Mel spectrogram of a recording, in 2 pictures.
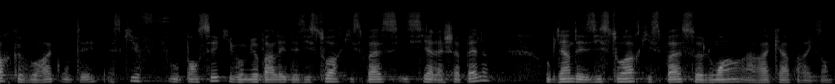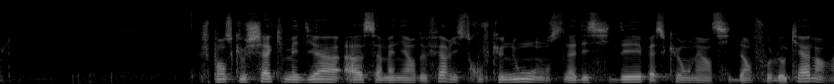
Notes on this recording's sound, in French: nous nous questionnons en public à la Générale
